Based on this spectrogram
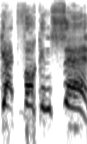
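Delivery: very high, acted-out screaming. Retelling a Falcons executive yelling at two guys in the conference room corner, imitating a scream. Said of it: "He like screams it".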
